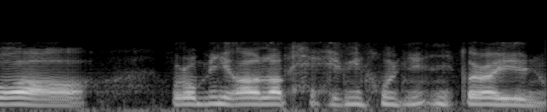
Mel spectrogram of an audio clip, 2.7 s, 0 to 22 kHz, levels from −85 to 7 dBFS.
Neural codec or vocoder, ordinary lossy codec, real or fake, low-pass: autoencoder, 22.05 kHz, a latent of 192 numbers a frame, VITS, trained on many speakers; Opus, 32 kbps; fake; 5.4 kHz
